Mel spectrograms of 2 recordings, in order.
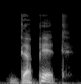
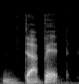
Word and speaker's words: dapit: So in Cebuano, you have dapit, which means invite, but then you have dapit with the stress on the second syllable, which means place.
